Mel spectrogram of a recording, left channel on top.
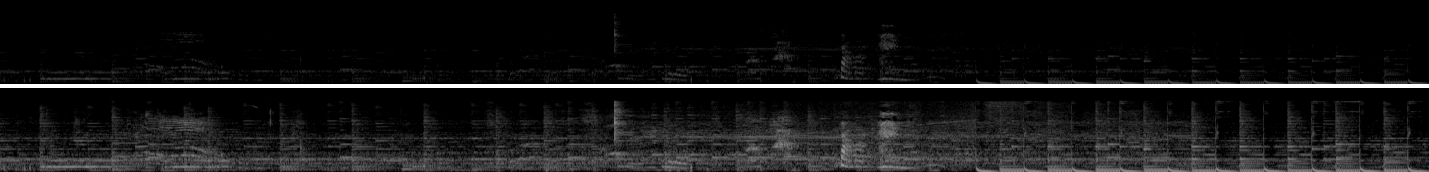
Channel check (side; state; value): left; quieter; 19.3 dB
